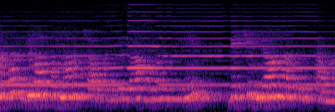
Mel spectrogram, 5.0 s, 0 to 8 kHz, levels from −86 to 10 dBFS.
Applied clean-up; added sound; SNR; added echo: none; Wind instrument, woodwind instrument; 7 dB; reverberation time 1.3 s.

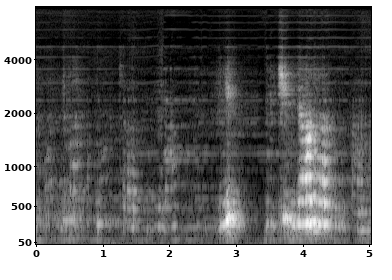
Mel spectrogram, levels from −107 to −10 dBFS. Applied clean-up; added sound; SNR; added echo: neural mask model DeepFilterNet 3.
